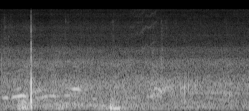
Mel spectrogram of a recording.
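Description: Background chatter of people, with one sharp knock about a third of a second in and a dull thump about a second in.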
